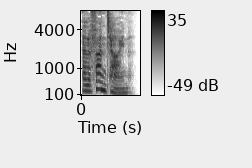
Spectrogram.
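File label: "elephantine", British English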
